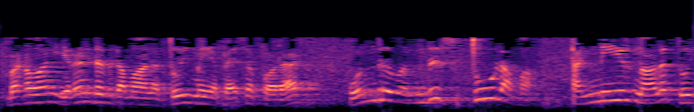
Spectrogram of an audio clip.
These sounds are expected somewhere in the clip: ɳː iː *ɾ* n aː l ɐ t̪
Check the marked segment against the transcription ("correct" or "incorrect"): correct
